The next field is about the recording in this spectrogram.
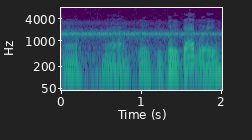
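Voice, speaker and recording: A man's voice: medium pitch, expressive, fairly quick, natural voice. An actor playing an evasive, folksy old night watchman in a 1950s radio mystery, rustic and forever repeating himself. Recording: tinny, noisy old radio recording.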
